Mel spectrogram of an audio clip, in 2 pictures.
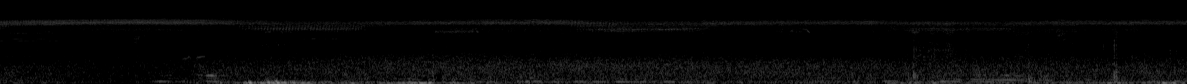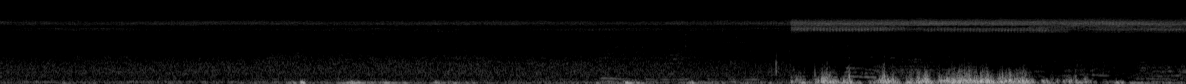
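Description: Insects singing in a steady high-pitched chorus that grows louder near the end, with irregular low rumbles on the microphone, heaviest in the last two seconds.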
